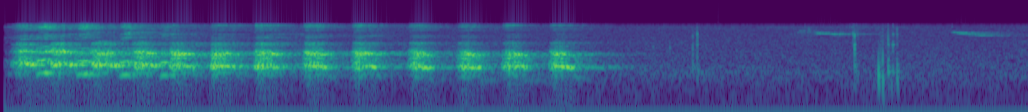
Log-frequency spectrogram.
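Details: A howler monkey in a backyard gives a loud run of rhythmic, throaty grunting roars that stops after about four seconds.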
